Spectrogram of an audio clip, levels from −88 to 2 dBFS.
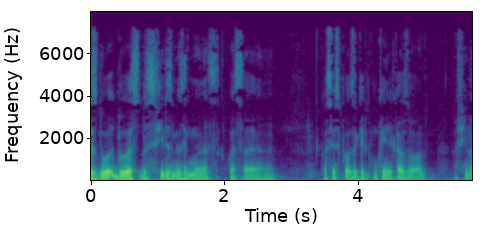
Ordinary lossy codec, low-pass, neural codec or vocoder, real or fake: MP3, 32 kbps; 7.2 kHz; none; real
